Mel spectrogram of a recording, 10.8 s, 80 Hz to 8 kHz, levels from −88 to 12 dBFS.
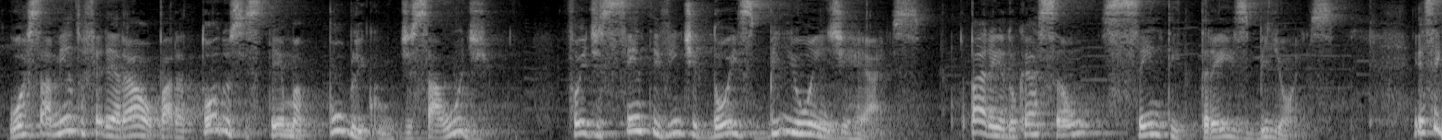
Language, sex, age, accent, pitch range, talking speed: Portuguese, male, 40-59, Brazilian, 175-235 Hz, 120 wpm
